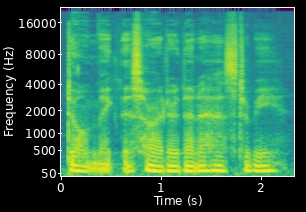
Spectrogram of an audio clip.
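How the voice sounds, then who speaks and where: A man plays an obsessive, possessive yandere vampire lover in an ASMR roleplay, using a full character voice that is deep, gravelly and husky. His delivery is slow, flat and hushed, soft and controlling, often dropping to whispers, and the mood is intimate and menacing.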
